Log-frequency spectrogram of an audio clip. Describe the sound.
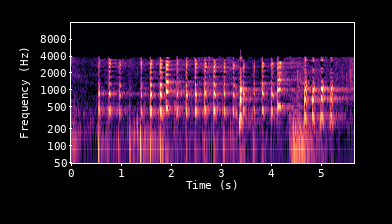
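A person imitates a hen waking a rooster in the morning, with a rapid, steady run of short, throaty clucks, clear, pausing briefly before a final burst of clucks.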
